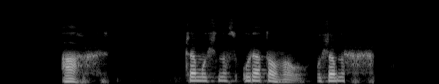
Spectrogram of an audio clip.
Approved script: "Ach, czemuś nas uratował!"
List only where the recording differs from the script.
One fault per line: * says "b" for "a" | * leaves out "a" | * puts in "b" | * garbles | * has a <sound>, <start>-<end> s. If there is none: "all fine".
* garbles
